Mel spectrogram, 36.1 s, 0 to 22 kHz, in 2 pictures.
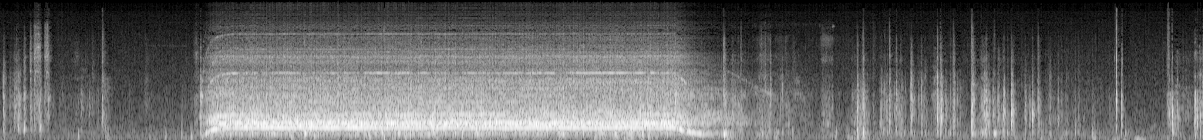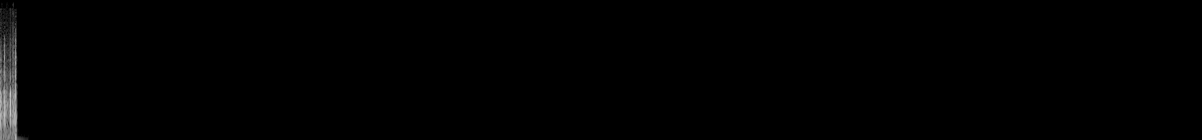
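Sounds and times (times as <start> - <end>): vacuum cleaner running: 2.8 - 12.5
knocks and clatter: 10.8 - 18.3.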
